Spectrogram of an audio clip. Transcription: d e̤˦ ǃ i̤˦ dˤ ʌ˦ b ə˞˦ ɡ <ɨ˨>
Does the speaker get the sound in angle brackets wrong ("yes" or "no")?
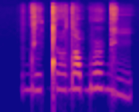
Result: yes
